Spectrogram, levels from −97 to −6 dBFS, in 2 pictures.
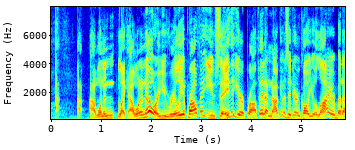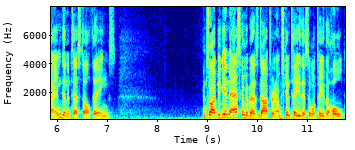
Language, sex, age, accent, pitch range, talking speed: English, male, 30-49, American, 185-290 Hz, 310 wpm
